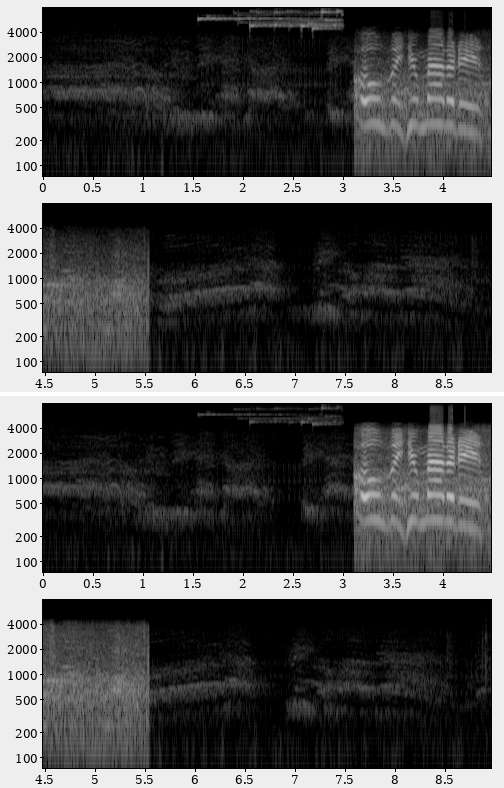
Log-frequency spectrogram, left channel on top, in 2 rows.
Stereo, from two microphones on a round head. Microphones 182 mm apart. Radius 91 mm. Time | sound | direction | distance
1.6 | a chime | 85° left | ?
3.1 | a shout | 70° right (ahead or behind) | ?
